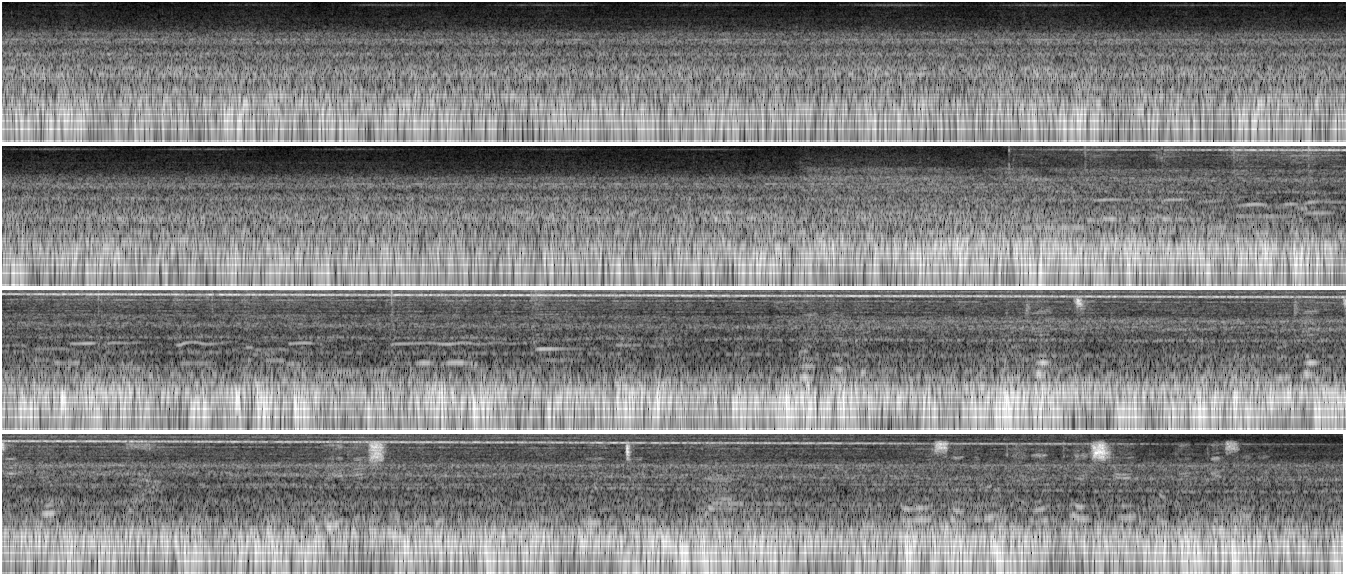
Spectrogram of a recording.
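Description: A train rumbles steadily along its tracks, growing a little louder partway through.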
